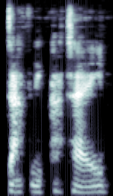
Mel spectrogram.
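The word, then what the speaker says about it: Daphne Patai: Daphne Pate and, that's how you pronounce it, Donna Laflamboy's.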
